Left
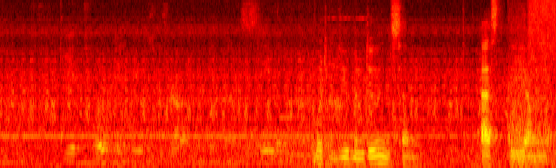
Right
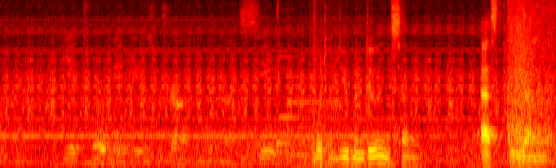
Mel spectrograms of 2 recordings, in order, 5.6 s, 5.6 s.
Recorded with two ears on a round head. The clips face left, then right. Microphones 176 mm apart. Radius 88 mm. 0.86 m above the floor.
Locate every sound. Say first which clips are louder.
0.5 s a man speaking: left 2 dB; 50° right (ahead or behind), 7.5 m; by 2.9 s 40° right (ahead or behind), 9 m
3.1 s a man speaking: right 1 dB; 15° right (ahead or behind), 0.9 m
